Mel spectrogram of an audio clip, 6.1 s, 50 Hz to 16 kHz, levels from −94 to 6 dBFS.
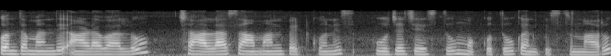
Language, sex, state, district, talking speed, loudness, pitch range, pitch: Telugu, female, Andhra Pradesh, Visakhapatnam, 110 wpm, -21 LUFS, 185-205 Hz, 195 Hz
